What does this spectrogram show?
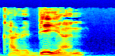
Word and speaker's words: Caribbean: yo that's Spanish right whose syllabic stress like that of Caribbean as we prefer it is on the penultimate syllable B cuyabeno Spanish con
